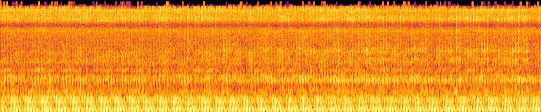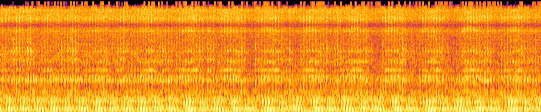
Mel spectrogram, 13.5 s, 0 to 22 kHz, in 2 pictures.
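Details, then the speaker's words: Vintage Briggs & Stratton 5 hp generator that fired right up once the switch was set fully to on: even, steady chugging at a constant governed speed while running a shop vacuum. No misses or knocks; it runs properly. "Uh, apparently the on button was too far over. I put it right there and it fired right up."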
